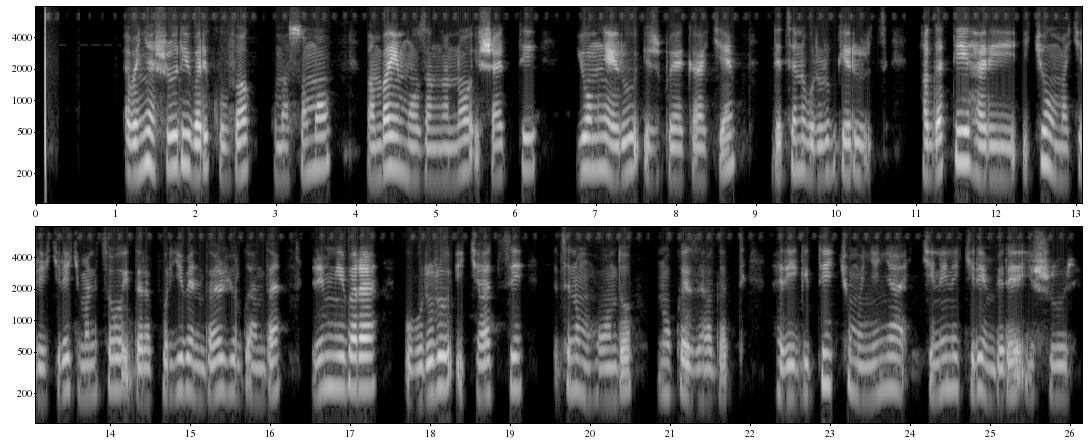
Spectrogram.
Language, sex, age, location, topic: Kinyarwanda, female, 25-35, Huye, education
